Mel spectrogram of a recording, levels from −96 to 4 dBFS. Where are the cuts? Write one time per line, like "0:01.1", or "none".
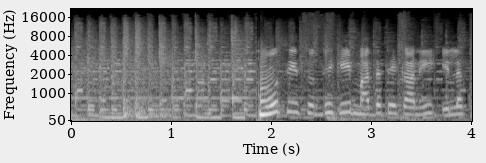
0:01.8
